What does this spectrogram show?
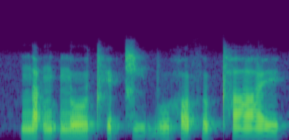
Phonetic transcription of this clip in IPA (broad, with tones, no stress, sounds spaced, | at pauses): n ä˦ ʔ ŋ ʊ˦ ʔ n o˦ ʊ̯ tʰ ɪ˦ ʔ t͡ɕ i˨ b u˦ h ɔ̰˦˨ θ ʊ˦ ʔ tʰ a˦ ɪ̯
